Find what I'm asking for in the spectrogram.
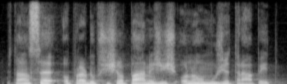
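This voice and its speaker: A man's voice: fairly high pitch, flat delivery. A male preacher delivering a sermon, questioning his congregation with rhetorical questions.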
